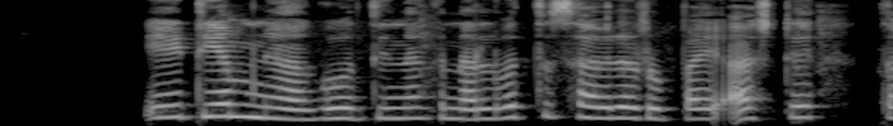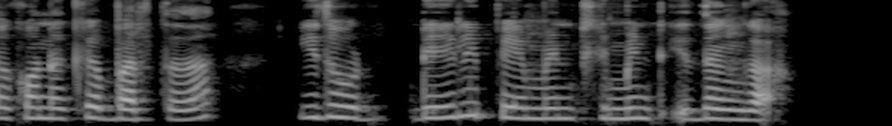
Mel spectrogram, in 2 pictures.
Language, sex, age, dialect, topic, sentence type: Kannada, female, 25-30, Dharwad Kannada, banking, statement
